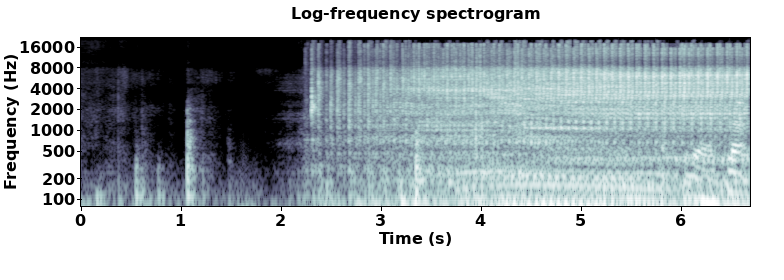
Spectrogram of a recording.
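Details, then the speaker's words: 2017 20ft Airstream Flying Cloud water pump just after an IRVWPC2 controller install (set to hold 40 PSI instead of 52-55): green light blinking, but a fast steady chatter, pump cycling and rattling instead of running smoothly; cause unknown, owner tries another pump. "Okay, I have a blinking green light and everything is working properly, but the pump makes a different kind of noise."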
